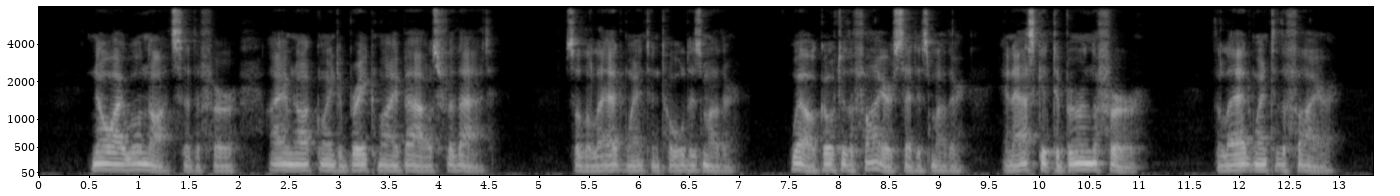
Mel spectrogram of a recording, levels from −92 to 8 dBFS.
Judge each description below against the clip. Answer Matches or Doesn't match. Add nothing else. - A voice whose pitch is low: Matches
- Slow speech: Doesn't match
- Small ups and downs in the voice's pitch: Doesn't match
